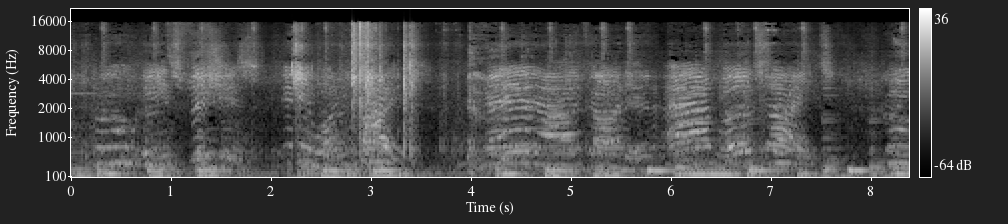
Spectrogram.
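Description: Young children singing a song over backing music, with a couple of sharp clicks about three seconds in.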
